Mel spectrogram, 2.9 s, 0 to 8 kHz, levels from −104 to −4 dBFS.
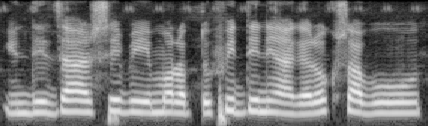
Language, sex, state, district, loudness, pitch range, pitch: Chakma, female, Tripura, Dhalai, -16 LUFS, 210-235 Hz, 220 Hz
